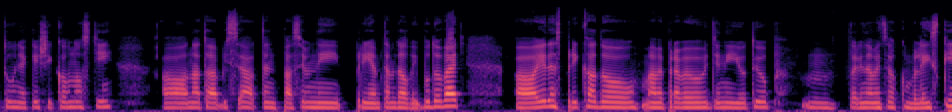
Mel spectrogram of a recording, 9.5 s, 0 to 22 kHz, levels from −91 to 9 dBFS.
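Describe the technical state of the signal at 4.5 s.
At 4.5 s the speech hits hard clipping, from 4.46 to 4.53 s, roughly 70 ms. The level there runs about 4 dB beyond what the signal path can carry, so the waveform peaks are sheared off flat instead of rounding over. Those squared tops generate a spray of high-order harmonics well above the speech band, heard as a brief gritty crackle riding on the loudest part of the sound before the level drops back within range.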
